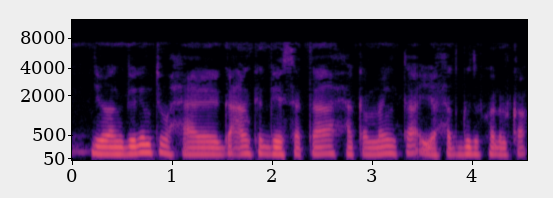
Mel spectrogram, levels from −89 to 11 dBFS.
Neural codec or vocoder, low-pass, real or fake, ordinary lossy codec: codec, 16 kHz, 2 kbps, FunCodec, trained on Chinese and English, 25 frames a second; 7.2 kHz; fake; MP3, 32 kbps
